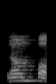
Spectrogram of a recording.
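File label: "kelompok", Malay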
